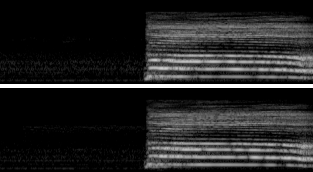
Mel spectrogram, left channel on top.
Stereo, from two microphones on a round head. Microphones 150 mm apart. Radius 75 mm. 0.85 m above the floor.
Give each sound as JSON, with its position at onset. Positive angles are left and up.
{"t": 1.4, "sound": "a shout", "side_deg": 70, "distance_m": 3.0}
